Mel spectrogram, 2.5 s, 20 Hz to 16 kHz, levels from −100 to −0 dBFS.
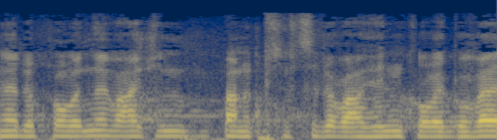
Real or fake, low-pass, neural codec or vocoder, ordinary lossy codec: fake; 14.4 kHz; codec, 44.1 kHz, 2.6 kbps, SNAC; MP3, 48 kbps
